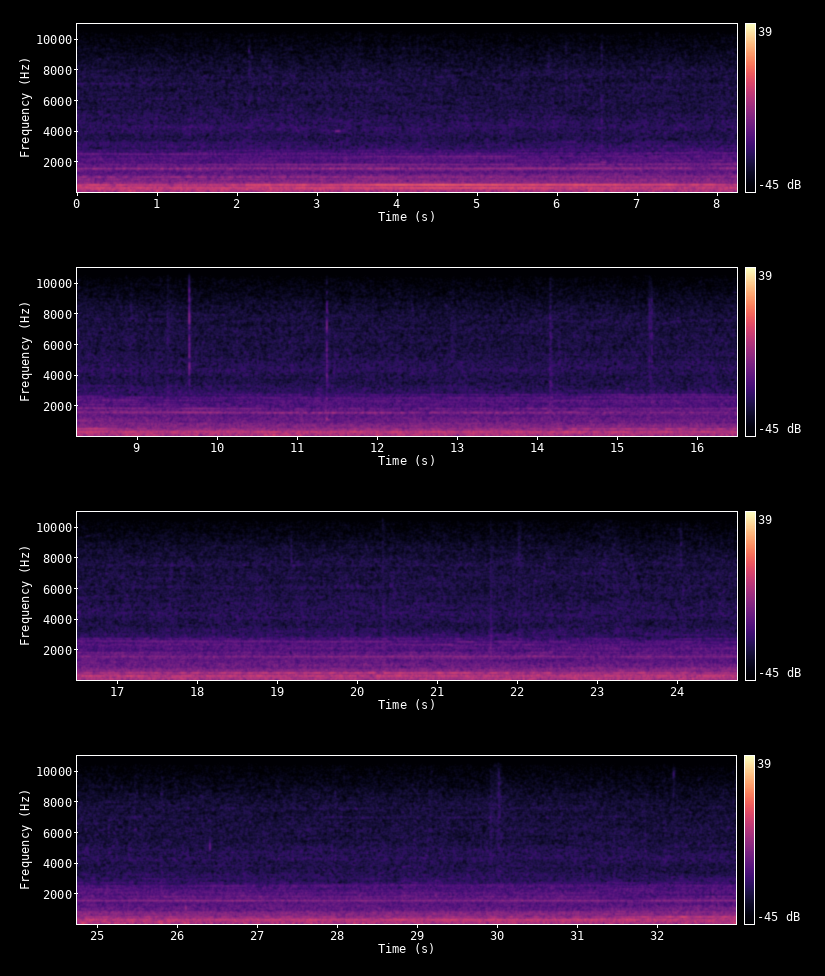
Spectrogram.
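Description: Von Roll Mk III monorail car running at steady speed, heard from inside the car: a steady whine of several fixed tones over a constant rumble of running gear.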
